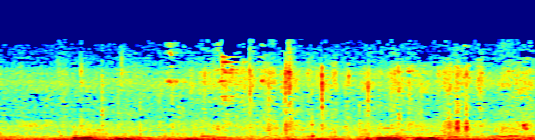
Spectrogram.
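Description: Faint background voices of several people talking at once, with a few light clicks.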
